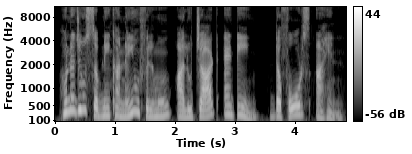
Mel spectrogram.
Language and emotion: Sindhi, neutral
